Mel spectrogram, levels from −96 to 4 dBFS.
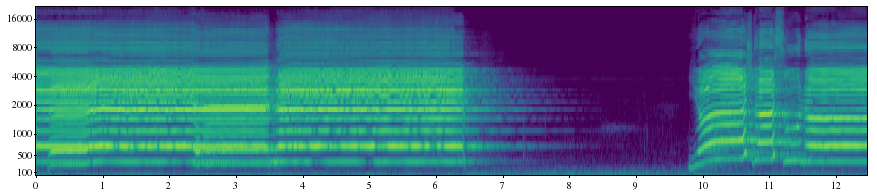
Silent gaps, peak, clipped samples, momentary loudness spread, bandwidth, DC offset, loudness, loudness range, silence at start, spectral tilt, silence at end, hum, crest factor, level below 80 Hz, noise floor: none; 0 dBFS; under 0.1%; 6 LU; 16 kHz; under 0.1%; -12 LUFS; 10 LU; 0 s; 1.5 dB/octave; 0 s; none; 14 dB; -56 dBFS; -55 dBFS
